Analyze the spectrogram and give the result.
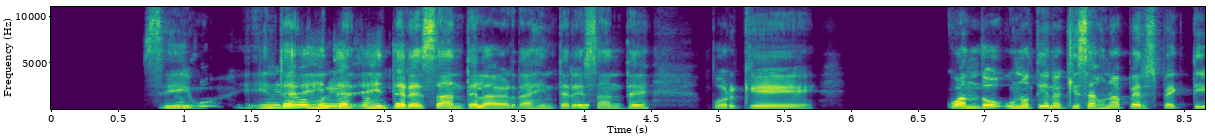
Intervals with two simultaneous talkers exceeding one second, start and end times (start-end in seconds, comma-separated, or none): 0.8-2.5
